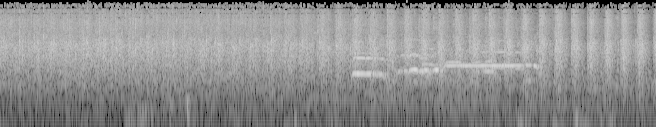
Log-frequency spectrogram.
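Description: Sustained audience applause, a dense, steady roar of many hands that swells slightly past the midpoint, with individual claps growing more distinct toward the end.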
